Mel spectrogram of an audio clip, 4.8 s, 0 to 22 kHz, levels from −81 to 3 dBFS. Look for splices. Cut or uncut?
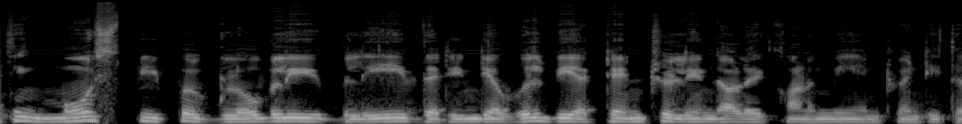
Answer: uncut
